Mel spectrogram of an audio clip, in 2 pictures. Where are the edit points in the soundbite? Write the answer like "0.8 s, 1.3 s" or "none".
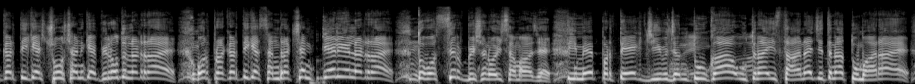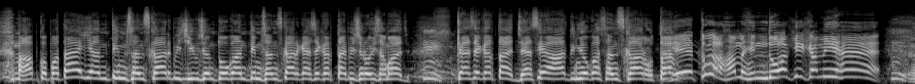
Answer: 5.6 s, 15.8 s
